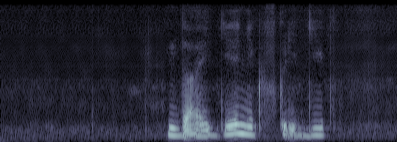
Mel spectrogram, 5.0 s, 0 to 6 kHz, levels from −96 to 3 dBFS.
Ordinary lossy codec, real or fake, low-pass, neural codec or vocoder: none; fake; 5.4 kHz; codec, 24 kHz, 1.2 kbps, DualCodec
